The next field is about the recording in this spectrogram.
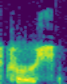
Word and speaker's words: Kersh: My Facebook page, and this is a long title, and I apologize, Storm Cert 7 Chief Meteorologist Steve Kirsch. And the last name is spelled K-E-R-S-H.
